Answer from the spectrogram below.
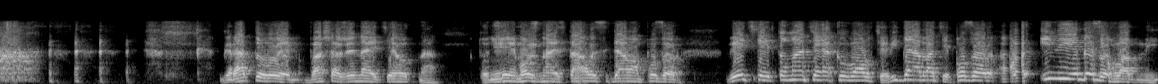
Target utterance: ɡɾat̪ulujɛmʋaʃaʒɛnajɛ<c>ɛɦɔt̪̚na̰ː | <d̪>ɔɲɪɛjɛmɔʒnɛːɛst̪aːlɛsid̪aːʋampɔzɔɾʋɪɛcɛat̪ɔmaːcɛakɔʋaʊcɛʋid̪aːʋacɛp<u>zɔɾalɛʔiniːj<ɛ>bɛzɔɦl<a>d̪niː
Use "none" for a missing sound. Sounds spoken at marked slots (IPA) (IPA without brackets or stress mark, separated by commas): c, t̪, ɔ, ɛ, a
